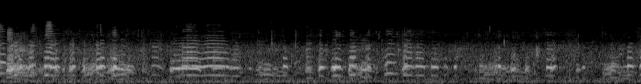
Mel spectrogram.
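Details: Several trumpeter swans at Gallup Park, Ann Arbor, Michigan, trading loud brassy honks in an irregular, overlapping chorus; bursts of rapid harmonic calls come and go throughout, with low background rumble underneath.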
